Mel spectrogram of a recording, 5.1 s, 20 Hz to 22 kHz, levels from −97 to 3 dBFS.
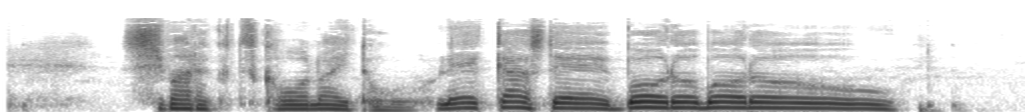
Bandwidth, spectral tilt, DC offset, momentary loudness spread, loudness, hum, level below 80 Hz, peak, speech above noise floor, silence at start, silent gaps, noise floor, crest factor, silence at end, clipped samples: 11 kHz; -6.5 dB/octave; under 0.1%; 11 LU; -23 LUFS; none; -58 dBFS; -6 dBFS; 36 dB; 0.65 s; none; -58 dBFS; 18 dB; 0.5 s; under 0.1%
